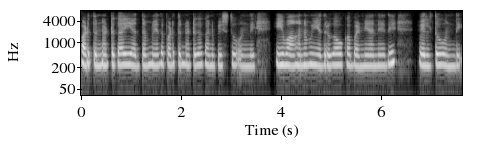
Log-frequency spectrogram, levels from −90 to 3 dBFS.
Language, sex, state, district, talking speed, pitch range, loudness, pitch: Telugu, female, Andhra Pradesh, Krishna, 110 wpm, 230-245 Hz, -19 LUFS, 240 Hz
